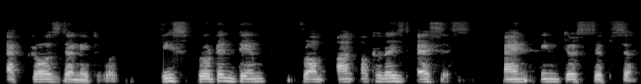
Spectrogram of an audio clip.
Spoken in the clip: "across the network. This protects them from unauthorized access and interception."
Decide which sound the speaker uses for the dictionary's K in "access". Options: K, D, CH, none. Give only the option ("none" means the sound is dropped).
none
